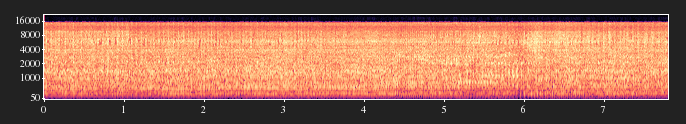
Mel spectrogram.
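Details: Lawn-Boy 5127 two-stroke mower, first start after 10 years stored, fouled plug replaced, gas squirted into intake, on choke: buzzy engine runs steadily, dips briefly mid-clip and recovers; fires cleanly and keeps running.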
